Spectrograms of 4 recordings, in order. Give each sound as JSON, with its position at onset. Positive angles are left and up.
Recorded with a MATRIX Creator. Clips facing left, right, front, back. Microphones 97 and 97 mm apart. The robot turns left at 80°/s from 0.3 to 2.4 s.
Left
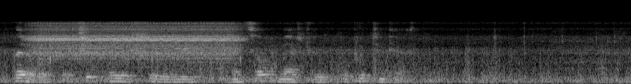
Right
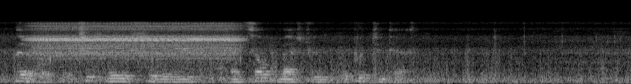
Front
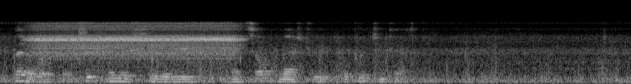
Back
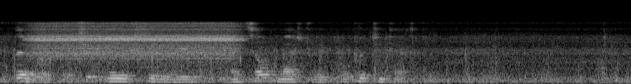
{"t": 0.1, "sound": "a man speaking", "azimuth_deg": 45, "distance_m": 2.5}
